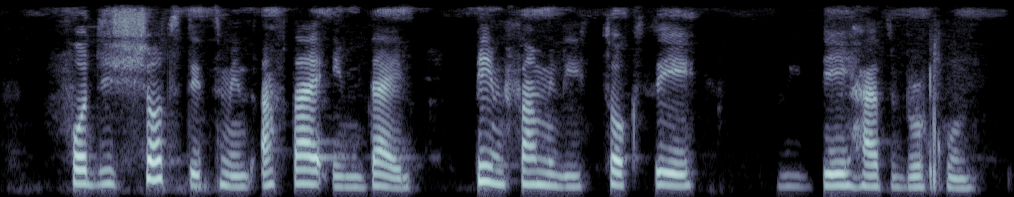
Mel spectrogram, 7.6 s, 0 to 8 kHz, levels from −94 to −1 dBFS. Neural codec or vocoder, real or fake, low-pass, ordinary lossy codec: none; real; 7.2 kHz; none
